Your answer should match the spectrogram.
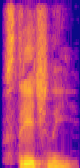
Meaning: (adjective) 1. oncoming 2. counter-, head... (coming from in front, coming from the opposite direction) 3. on one’s way; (noun) passer-by
- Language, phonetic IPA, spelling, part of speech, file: Russian, [ˈfstrʲet͡ɕnɨj], встречный, adjective / noun, Ru-встречный.ogg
